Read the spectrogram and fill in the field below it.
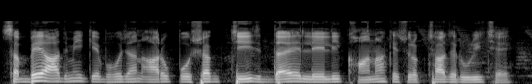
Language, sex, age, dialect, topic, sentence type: Maithili, male, 18-24, Angika, agriculture, statement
